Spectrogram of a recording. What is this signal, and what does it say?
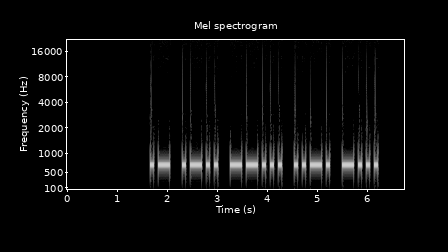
Morse code, heard as a keyed tone, about 15 wpm, 700 Hz. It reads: AL7FB
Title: USA Call Signs - 5 Characters - Repeated 2x - 15wpm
